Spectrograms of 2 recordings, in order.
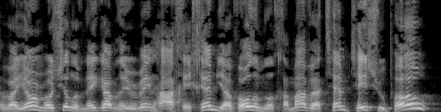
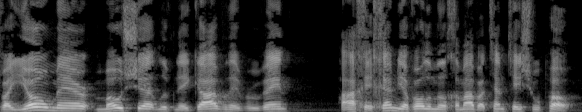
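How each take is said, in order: First: It is read as an indignant, exclaiming question. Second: It is read in a bland, flat way.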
